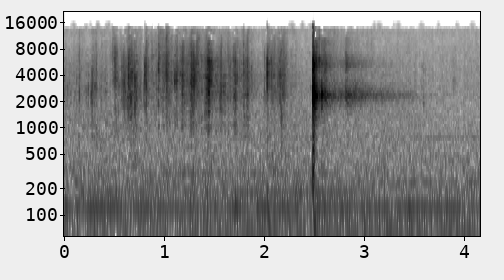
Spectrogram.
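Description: Light scattered crackling and ticking, then a single sharp knock about two and a half seconds in with a short ringing tail, over a faint low hum.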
